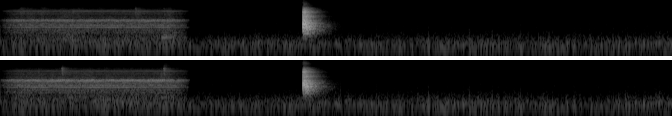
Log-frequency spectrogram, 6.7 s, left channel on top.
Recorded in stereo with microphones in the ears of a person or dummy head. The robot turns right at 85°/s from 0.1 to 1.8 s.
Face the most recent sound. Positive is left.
turn(degrees=15)  # may be behind; listen again after turning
